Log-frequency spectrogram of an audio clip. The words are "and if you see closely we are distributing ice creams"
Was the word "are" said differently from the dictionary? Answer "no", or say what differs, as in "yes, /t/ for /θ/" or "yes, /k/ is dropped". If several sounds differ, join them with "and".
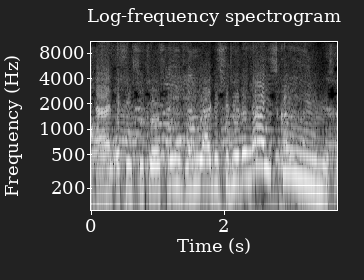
no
